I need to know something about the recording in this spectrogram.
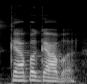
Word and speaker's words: Gaba Gaba: The Kapa Kapa trail used by the American soldiers in World War II is actually named after a mispronunciation of this place, Gaba Gaba, the village near the starting point of the trail.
